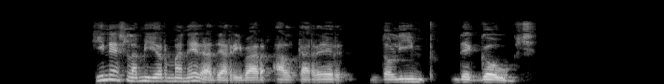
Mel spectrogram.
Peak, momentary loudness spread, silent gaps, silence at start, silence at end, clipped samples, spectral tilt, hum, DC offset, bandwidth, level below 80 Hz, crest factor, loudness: -2 dBFS; 10 LU; 3.58-3.69 s, 4.41-4.50 s; 0.95 s; 1.3 s; under 0.1%; -6 dB/octave; none; under 0.1%; 8 kHz; -60 dBFS; 18 dB; -18 LUFS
